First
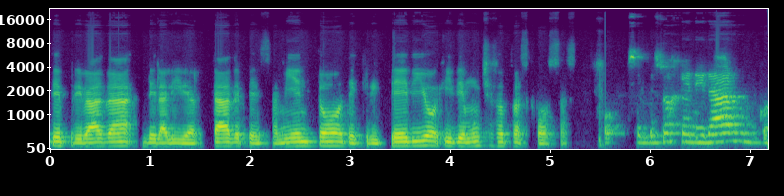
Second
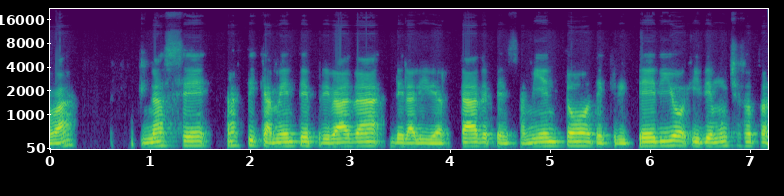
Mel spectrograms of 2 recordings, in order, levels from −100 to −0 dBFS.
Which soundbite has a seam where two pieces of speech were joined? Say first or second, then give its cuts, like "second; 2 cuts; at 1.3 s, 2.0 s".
first; 1 cut; at 5.6 s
